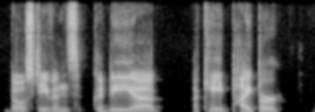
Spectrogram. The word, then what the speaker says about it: Pieper: Could be Cade Piper. Could be Cade Pieper, I guess is technically the way you pronounce his last name.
